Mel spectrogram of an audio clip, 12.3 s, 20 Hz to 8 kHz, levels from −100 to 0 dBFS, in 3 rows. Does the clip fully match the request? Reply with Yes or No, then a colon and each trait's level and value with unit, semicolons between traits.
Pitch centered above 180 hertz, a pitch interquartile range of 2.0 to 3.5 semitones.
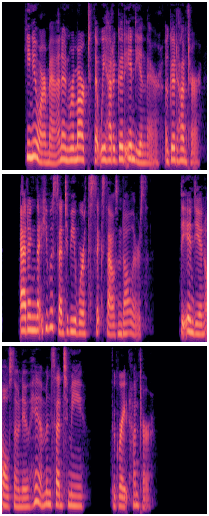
No: high, 190 Hz; average, 3.9 semitones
